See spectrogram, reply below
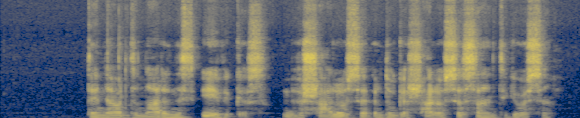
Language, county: Lithuanian, Alytus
